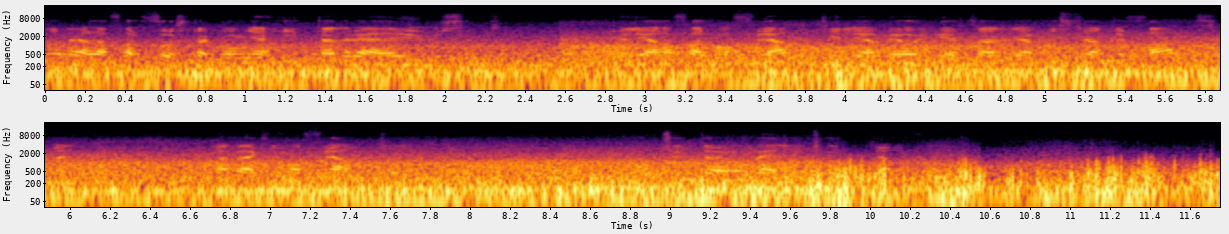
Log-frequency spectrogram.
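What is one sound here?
A young man speaks calmly, close by, outdoors.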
